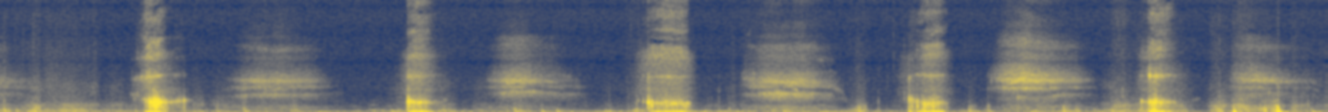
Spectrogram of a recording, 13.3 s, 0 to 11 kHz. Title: 30 seconds of snoring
